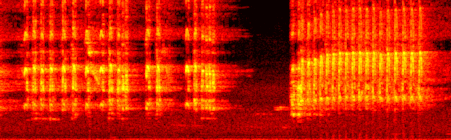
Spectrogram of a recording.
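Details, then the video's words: Woodpecker known as platuk sampit in a tutor recording with a clear, coarse, sharp voice: several short, stuttering bursts of high buzzy pulses, then a brief pause and one long, steady, rapidly pulsed rattle. "PLATUK SAMPIT/masteran PLATUK SAMPIT suara jernih nembak kasar dan tajam"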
